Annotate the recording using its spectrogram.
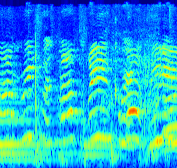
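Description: Children's excited high-pitched voices calling out, with no clear words, over soft background music with held notes.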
